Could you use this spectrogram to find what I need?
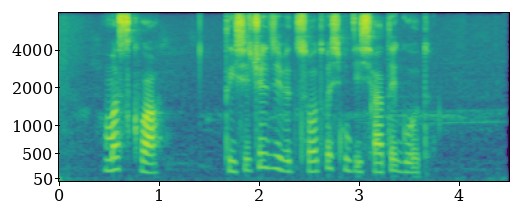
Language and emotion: Russian, neutral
